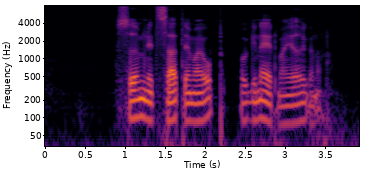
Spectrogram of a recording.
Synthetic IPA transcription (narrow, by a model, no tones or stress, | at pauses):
sœmnɪt̪sat̪ːəjamɛjɔpːɔk̚ɡneːd̪mɛjøːɡɔnən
